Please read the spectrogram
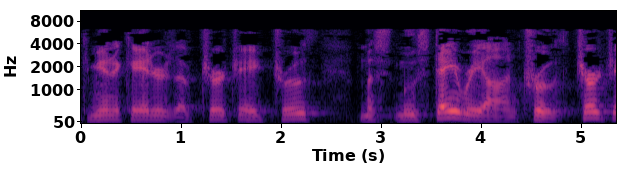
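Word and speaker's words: mousterion (μυστήριον): Looks like that in the Greek, M-U-S-T, long E-R-I-O-N, mousterion.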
